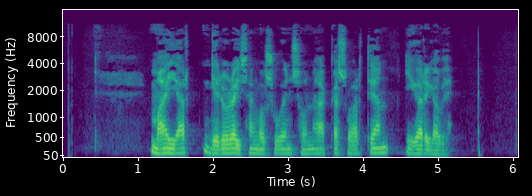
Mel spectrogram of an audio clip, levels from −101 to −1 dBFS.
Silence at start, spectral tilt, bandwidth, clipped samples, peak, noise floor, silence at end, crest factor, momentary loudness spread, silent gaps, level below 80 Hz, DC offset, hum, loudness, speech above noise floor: 1.2 s; -5.5 dB/octave; 11.5 kHz; under 0.1%; -6 dBFS; -72 dBFS; 0.5 s; 22 dB; 10 LU; none; -56 dBFS; under 0.1%; none; -27 LUFS; 45 dB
